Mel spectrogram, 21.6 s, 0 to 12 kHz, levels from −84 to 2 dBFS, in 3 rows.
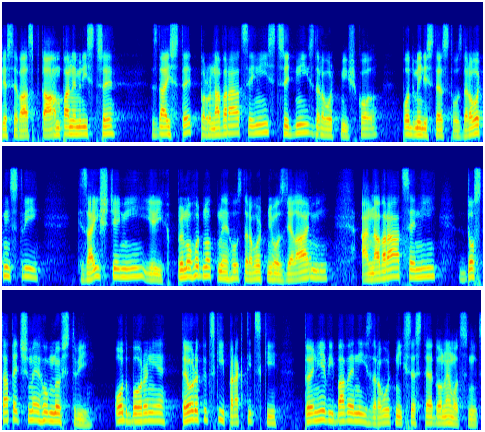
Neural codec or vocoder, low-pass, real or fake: codec, 16 kHz, 0.3 kbps, FocalCodec; 7.2 kHz; fake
